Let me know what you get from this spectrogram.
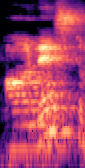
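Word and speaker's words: honest: Same उसी तरह से ऑनेस्ट मैन, ऑनेस्ट मैन, ओ, स्पेलिंग भले ही एच से शुरू हो रही है लेकिन साउंड अ की है, तो ये एक वॉवेल साउंड है, इसलिए इसके पहले एन का यूज हुआ।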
